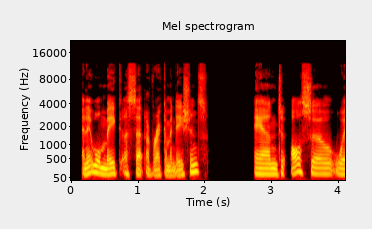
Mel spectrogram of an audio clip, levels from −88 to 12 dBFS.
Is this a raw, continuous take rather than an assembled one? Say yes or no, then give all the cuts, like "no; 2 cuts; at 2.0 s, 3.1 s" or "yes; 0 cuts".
yes; 0 cuts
